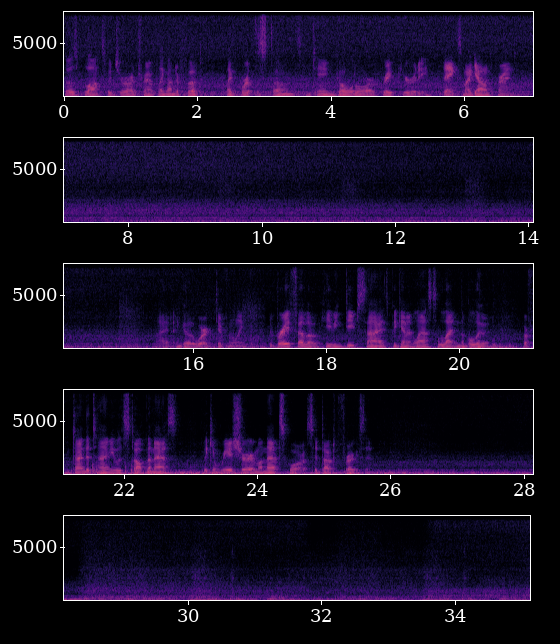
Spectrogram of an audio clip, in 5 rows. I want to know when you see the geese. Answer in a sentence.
The geese can't be heard in this clip.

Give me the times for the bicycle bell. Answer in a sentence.
The bicycle bell can't be heard in this clip.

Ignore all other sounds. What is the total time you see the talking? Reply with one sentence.
You can hear the talking for 17 seconds altogether.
